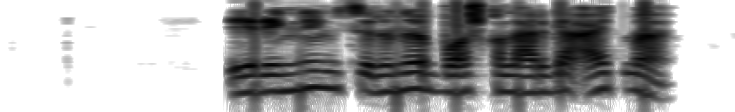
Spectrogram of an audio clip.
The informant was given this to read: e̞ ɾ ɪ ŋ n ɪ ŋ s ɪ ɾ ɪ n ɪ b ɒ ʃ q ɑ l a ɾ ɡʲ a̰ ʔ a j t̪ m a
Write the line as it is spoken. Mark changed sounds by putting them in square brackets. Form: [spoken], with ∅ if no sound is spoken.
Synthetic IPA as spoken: e̞ ɾ ɪ ŋ n ɪ ŋ s ɪ ɾ ɪ n ɪ b ɒ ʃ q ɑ l a ɾ ɡʲ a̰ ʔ a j t̪ m a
